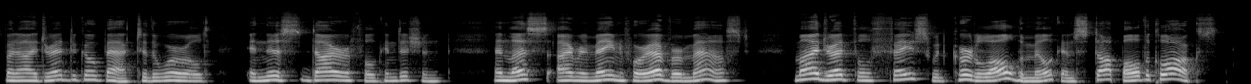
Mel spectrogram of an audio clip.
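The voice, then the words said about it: Sad, mournful voice. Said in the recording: “in a sad voice”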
